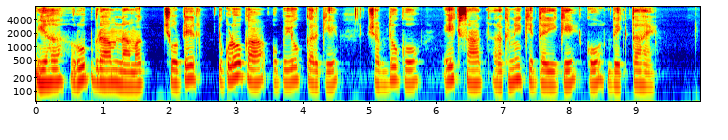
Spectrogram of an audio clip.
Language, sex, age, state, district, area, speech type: Hindi, male, 18-30, Madhya Pradesh, Seoni, urban, read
